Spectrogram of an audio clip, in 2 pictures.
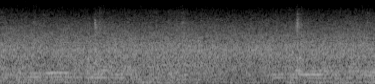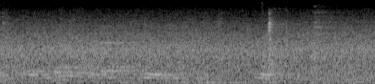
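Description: Tram wheels clack over rail joints.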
